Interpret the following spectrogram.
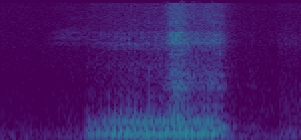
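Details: Snoring from a one-year-old French Bulldog puppy asleep after a hard day of playing: a single rough, rumbling snore of under a second, with a buzzy low drone and a hissy breathy edge.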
